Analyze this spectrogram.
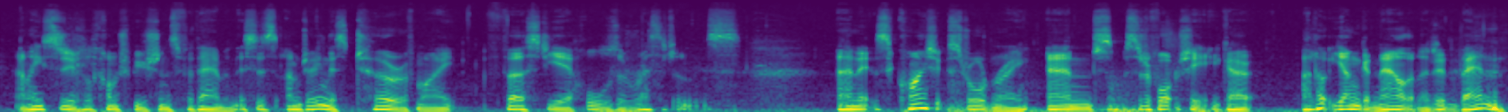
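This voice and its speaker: A man speaks at a fairly quick pace in a fairly low, somewhat breathy voice with ordinary pitch variation. The recording is very clean, with a silent background. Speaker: etiquette expert. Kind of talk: casual interview. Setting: backstage studio at a festival.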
